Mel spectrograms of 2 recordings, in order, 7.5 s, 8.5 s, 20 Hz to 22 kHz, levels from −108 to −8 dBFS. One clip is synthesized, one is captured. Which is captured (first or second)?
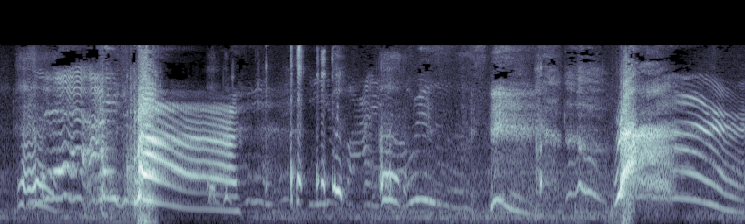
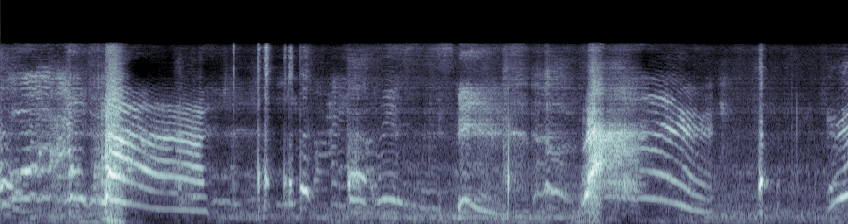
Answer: first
